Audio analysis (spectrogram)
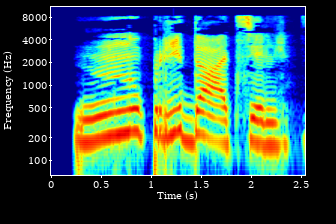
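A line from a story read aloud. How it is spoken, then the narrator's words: Growled. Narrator (Russian): зарычал Семенов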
